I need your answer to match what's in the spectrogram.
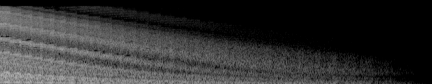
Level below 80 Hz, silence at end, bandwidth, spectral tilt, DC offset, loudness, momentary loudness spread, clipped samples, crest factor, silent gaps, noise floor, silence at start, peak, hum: -38 dBFS; 0.8 s; 16 kHz; -2.5 dB/octave; under 0.1%; -22 LUFS; 24 LU; under 0.1%; 22 dB; none; -60 dBFS; 0 s; -4 dBFS; none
